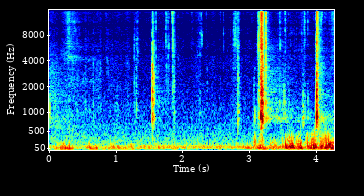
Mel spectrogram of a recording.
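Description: Footsteps shuffling on dry leaf litter: a few faint crunches and clicks, the most distinct a little after three seconds in, over a low steady rumble.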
